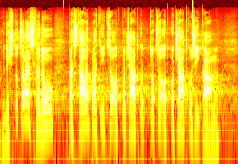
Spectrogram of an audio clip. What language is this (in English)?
Czech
